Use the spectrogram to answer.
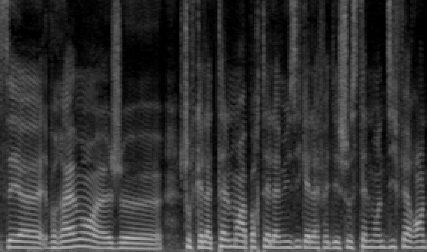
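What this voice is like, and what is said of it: German accent speaking French. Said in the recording (French): “vous voyez mon accent, donc oui, je suis allemande”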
